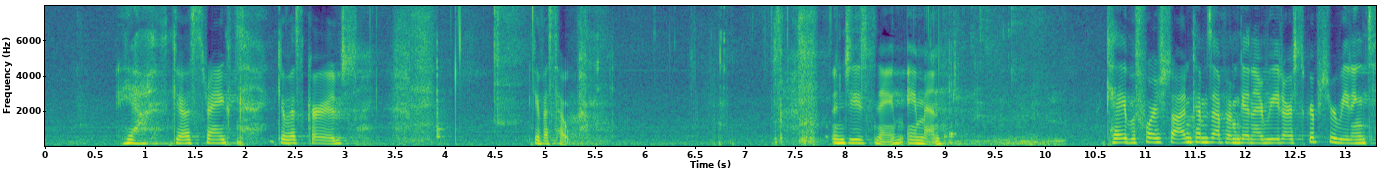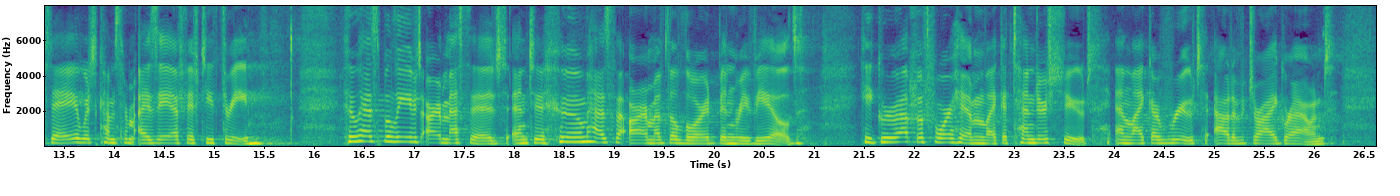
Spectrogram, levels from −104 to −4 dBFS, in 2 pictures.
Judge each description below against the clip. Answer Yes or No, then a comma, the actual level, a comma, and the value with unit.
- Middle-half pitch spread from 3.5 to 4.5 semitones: Yes, average, 3.8 semitones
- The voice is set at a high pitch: Yes, high, 195 Hz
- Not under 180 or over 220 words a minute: No, average, 145 wpm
